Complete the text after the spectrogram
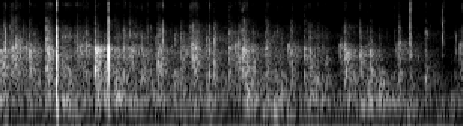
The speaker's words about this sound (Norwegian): En liten applaus for oss.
